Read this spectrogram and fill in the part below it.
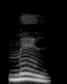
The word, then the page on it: ಮೇಲ್: Kannada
